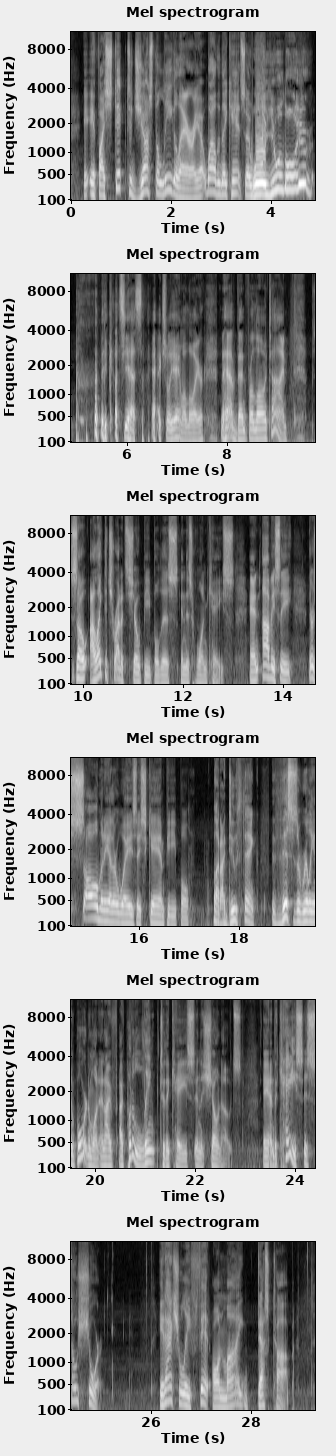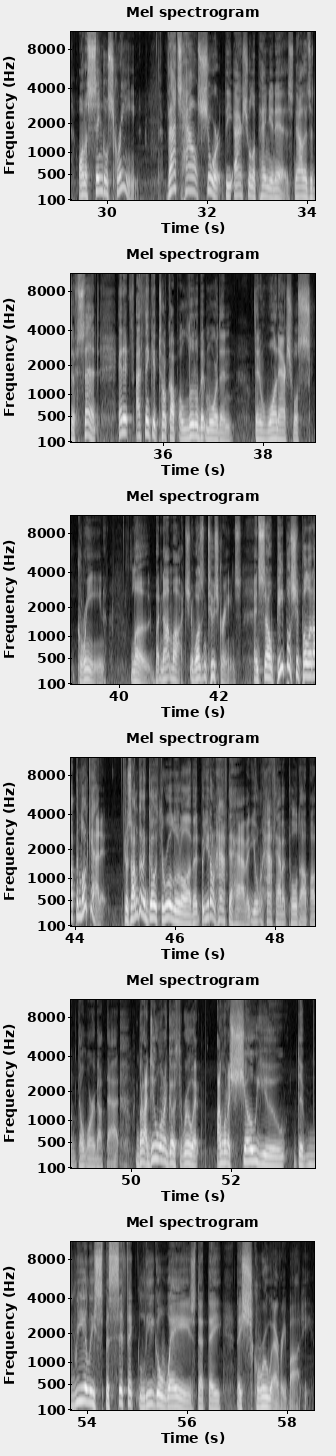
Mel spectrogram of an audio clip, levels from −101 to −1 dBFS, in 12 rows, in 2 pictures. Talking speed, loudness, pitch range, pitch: 195 wpm, -20 LUFS, 125-175 Hz, 150 Hz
